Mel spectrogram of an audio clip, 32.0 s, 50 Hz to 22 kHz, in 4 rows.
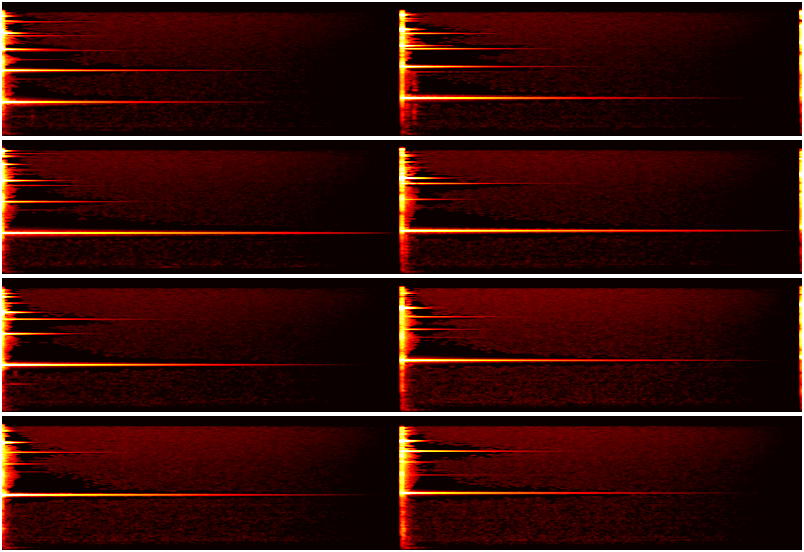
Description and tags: Sampled a toy Glockenspiel. C Major scale. Each note runs for 2 bars set to 120bpm. Enjoy!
